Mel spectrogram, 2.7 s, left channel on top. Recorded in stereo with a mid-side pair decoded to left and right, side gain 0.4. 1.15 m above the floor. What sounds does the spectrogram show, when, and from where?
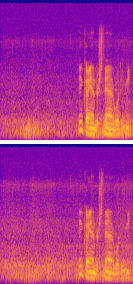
1.6 s a man speaking: 15° left, 1.0 m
